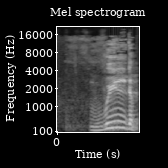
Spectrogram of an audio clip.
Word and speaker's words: veiled: उसके बाद एक अच्छा सा वर्ड है बच्चे, ये भी लिखना, विल्ड पढ़ते हैं इसको बच्चे। क्या पढ़ते हैं इसको? कुछ बच्चे वाइल्ड पढ़ने की कोशिश करेंगे, बेटा वाइल्ड नहीं होता, VEILED, यहाँ पे स्पेलिंग सही कर लेना बच्चे, VEI है, ठीक है, VEILED।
